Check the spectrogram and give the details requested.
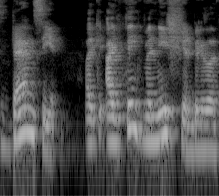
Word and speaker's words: Vancian: It's Vancian, named after Vance, the author who created the system. Okay. It's nothing to do with Italy.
